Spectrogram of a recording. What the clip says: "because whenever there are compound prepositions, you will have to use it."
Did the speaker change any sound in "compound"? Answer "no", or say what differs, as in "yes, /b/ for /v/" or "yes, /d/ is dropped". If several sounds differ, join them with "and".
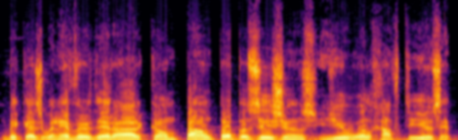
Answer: no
